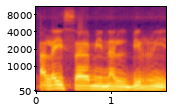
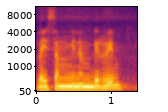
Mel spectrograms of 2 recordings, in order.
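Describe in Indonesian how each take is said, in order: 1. Artikel itu diucapkan dengan bunyi l. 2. Artikel itu diucapkan dengan bunyi m. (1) "itu bahasa kita" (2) "bahasa mereka semuanya pakai m"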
